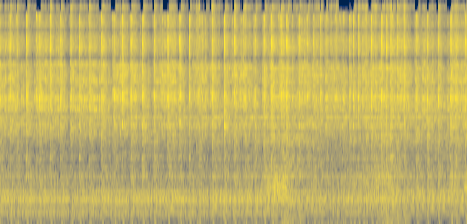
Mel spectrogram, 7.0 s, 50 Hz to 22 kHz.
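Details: Husqvarna 435 chainsaw, mixed fuel, good compression, purge bulb just replaced: harsh, uneven two-stroke buzz never settling to a clean steady note; rough running, carburetor needs going through.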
